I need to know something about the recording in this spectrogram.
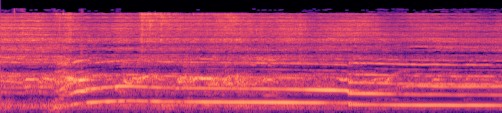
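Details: Dog howling from a funny compilation of singing dogs: long sustained tonal howls, smooth and level with rich harmonics, gently rising then sliding lower near the end, continuous for about five seconds.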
